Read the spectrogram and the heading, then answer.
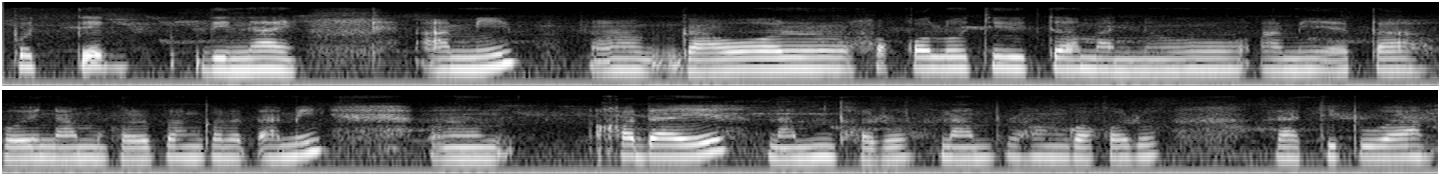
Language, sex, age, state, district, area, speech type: Assamese, female, 30-45, Assam, Darrang, rural, spontaneous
